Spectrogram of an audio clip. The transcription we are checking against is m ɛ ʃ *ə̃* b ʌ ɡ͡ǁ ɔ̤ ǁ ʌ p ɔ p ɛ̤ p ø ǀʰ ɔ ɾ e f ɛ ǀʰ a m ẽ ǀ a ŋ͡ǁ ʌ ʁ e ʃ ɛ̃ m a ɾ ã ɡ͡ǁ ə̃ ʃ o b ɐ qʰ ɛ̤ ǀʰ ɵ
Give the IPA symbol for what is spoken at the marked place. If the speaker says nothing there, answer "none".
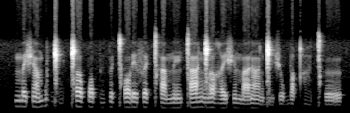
ã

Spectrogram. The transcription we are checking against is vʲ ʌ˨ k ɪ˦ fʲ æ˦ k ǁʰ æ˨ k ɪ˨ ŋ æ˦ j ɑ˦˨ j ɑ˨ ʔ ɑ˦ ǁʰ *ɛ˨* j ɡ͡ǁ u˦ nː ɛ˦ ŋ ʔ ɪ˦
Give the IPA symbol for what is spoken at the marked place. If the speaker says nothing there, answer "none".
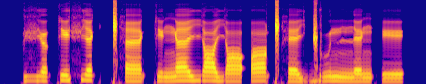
ɛ˨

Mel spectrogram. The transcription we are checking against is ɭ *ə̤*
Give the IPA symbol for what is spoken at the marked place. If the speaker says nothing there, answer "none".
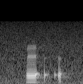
ə̰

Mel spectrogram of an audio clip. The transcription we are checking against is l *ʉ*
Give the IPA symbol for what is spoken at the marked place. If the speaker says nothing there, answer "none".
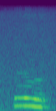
u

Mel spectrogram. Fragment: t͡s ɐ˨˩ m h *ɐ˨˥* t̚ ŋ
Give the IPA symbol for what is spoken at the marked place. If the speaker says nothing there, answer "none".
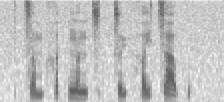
ɐ˥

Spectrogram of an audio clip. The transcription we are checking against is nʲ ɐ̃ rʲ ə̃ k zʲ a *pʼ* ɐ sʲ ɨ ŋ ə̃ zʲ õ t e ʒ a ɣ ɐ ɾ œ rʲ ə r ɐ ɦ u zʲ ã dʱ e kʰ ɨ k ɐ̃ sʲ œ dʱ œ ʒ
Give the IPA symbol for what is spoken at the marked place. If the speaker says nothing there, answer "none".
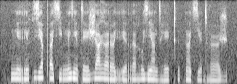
pʼ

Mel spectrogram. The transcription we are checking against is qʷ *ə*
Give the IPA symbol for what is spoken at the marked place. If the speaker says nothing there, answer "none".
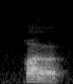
ʌ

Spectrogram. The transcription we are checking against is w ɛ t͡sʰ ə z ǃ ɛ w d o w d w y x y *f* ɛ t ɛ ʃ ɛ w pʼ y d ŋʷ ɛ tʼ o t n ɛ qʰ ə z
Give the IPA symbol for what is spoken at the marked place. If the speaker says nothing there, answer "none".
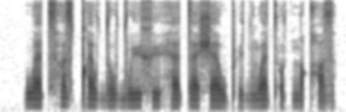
h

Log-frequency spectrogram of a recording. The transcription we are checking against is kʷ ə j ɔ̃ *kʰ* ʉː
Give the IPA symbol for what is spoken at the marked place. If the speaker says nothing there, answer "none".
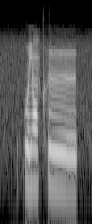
kʰ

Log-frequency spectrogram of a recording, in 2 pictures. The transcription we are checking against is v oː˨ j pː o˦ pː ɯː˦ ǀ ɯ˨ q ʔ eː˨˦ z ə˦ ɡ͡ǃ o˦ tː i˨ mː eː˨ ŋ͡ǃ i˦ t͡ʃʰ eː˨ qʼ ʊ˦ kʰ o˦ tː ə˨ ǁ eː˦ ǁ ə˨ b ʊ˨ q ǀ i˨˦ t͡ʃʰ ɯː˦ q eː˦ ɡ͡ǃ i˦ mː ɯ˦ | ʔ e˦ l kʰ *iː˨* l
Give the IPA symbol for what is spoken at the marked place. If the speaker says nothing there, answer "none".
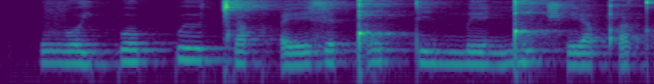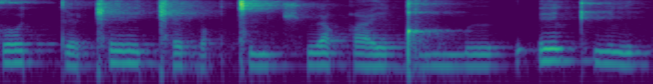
i˨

